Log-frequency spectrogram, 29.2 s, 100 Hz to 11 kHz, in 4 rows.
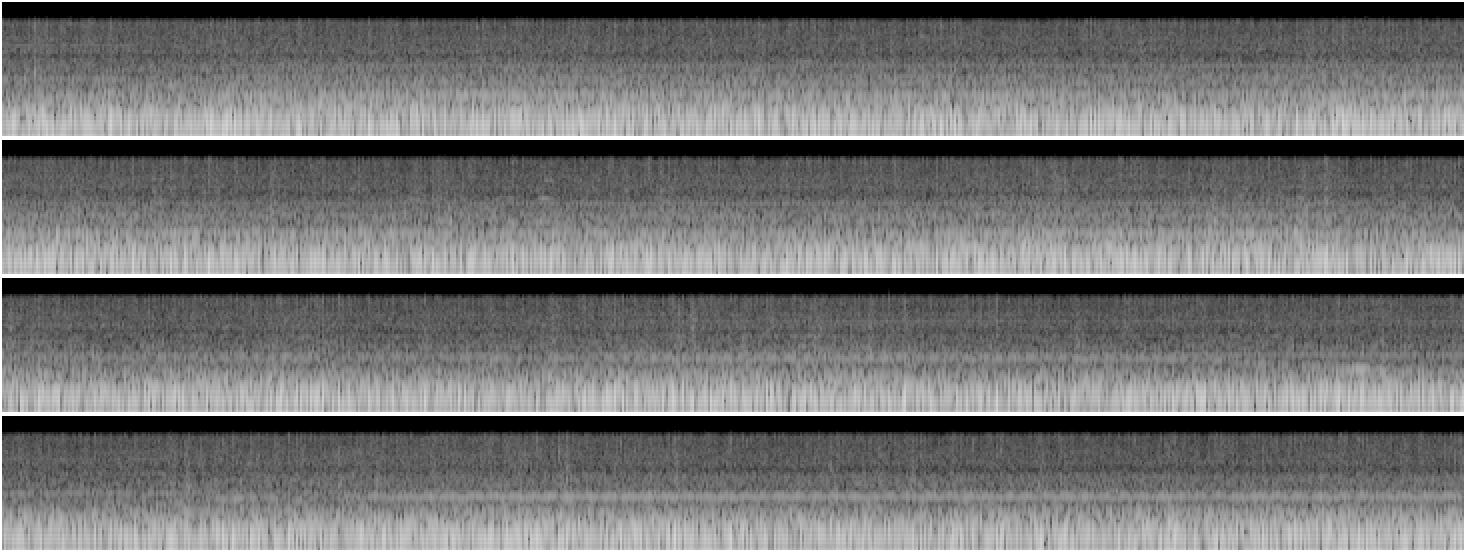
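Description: Steady cabin roar of a Boeing 777-200ER climbing after takeoff, engine and airflow noise heard inside the cabin, with a few faint steady whining tones above it. About twenty seconds in, one tone glides down and then rises back to its pitch.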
